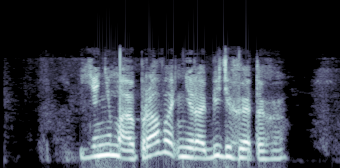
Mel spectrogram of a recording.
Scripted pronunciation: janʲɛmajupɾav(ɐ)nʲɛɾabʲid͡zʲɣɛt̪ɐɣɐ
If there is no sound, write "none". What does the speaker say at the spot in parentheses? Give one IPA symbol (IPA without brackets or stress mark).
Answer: ɐ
